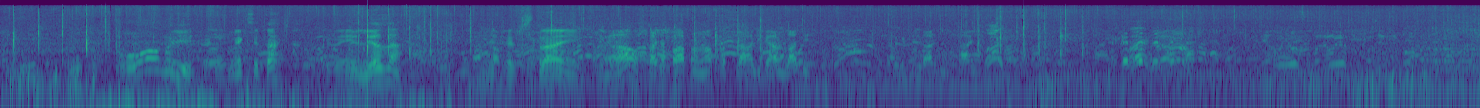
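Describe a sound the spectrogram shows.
Several young men shout and call out at a distance outdoors.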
